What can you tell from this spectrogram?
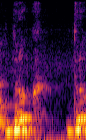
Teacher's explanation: le G s'est assourdi en K. Et le K est une consonne sourde qui est la paire des consonnes de la consonne sonore G.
